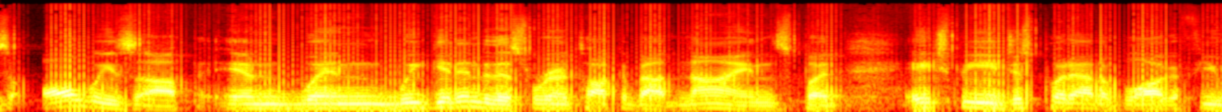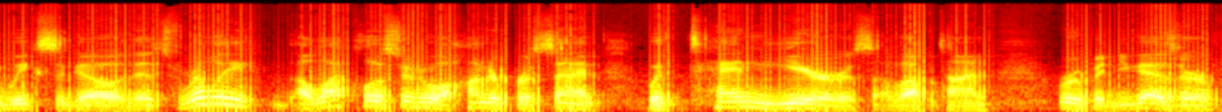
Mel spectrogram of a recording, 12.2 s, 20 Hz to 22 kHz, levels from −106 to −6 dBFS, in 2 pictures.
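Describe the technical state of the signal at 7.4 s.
At 7.4 s, as throughout the clip, buffer tearing: writer and reader overlap each period, splicing roughly a tenth of stale audio, producing a 43.1 Hz rattle that fits a 1024-sample buffer.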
